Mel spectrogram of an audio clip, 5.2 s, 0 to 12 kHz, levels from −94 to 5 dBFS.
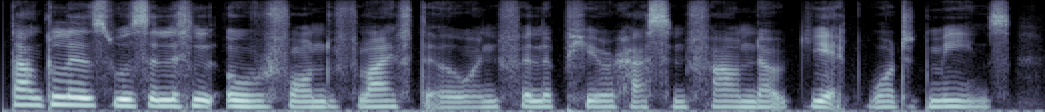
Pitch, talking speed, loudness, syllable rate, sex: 180 Hz, 205 wpm, -18 LUFS, 5.0 syllables/s, female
